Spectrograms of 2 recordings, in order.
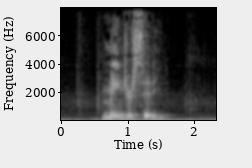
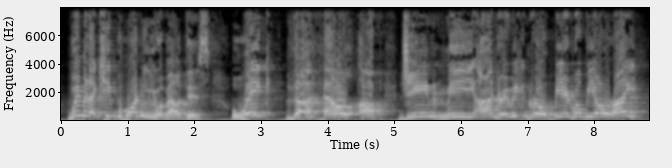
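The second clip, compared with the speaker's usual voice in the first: high-pitched, impassioned raised voice; heated warning; 8 semitones higher than usual. Real, not acted. Radio host urging women to take notice, heated high-pitched rant.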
